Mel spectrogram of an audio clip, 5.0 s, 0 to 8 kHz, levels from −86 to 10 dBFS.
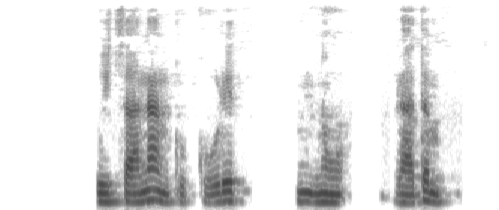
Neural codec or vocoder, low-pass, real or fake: none; 7.2 kHz; real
